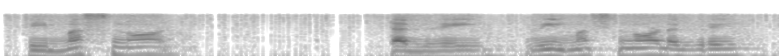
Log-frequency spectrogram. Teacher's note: you can comfortably drop T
